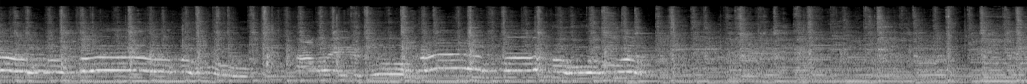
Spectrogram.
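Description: Acoustic guitar strummed steadily under a long wordless sung melody that glides up and down for about the first six seconds; after that the guitar strums on alone.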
